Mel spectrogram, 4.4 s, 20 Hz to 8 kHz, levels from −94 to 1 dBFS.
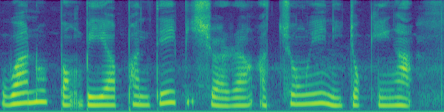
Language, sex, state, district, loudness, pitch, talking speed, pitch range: Garo, female, Meghalaya, North Garo Hills, -17 LUFS, 220 Hz, 80 wpm, 210-255 Hz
